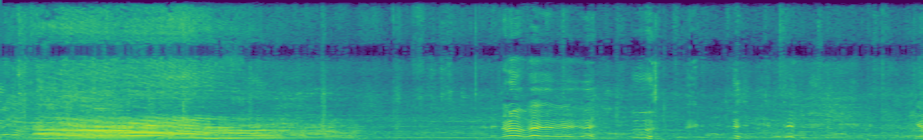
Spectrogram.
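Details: Fat domestic cow giving one long, loud, deep moo lasting over three seconds, then quieter shuffling, people talking and a few short vocal sounds.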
